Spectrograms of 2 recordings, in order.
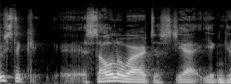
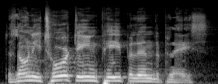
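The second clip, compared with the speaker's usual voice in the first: put-on raised, louder Tipperary accent; 5 semitones higher, 5 dB louder than usual. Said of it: "sorry about the accent".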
